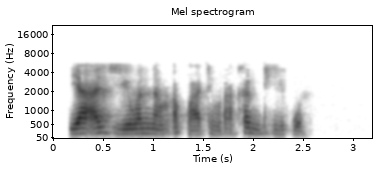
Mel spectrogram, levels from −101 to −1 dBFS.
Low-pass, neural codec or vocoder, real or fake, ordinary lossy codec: 5.4 kHz; codec, 24 kHz, 0.9 kbps, WavTokenizer, medium speech release version 2; fake; AAC, 24 kbps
